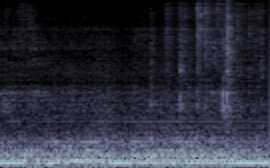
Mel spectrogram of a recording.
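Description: Supermarket background sound: a steady low hum with faint clatter.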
